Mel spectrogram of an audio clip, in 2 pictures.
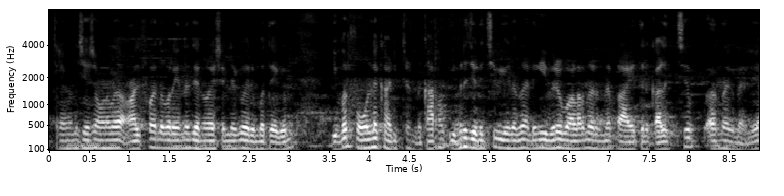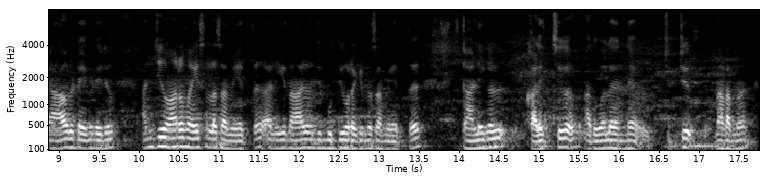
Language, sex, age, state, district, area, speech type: Malayalam, male, 18-30, Kerala, Idukki, rural, spontaneous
